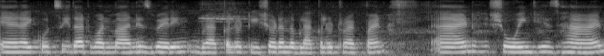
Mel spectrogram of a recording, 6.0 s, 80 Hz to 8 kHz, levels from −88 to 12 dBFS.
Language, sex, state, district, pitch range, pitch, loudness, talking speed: English, female, Punjab, Pathankot, 230-240 Hz, 235 Hz, -14 LUFS, 220 wpm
